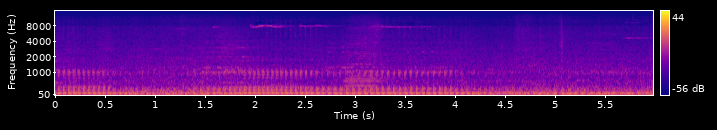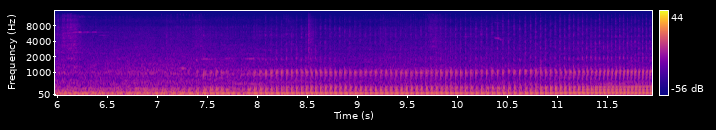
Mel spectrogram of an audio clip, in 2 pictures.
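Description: Motorcycle engine of a tricycle (motorcycle with sidecar) running steadily under way, heard from inside the sidecar, with a few knocks from the ride. The engine pitch climbs near the end as it picks up speed.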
